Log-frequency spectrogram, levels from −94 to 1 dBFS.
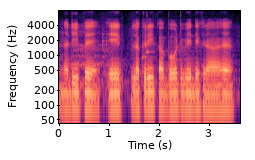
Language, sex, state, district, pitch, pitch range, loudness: Hindi, male, Arunachal Pradesh, Lower Dibang Valley, 85 Hz, 85-90 Hz, -19 LUFS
